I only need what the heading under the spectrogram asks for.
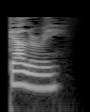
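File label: "gallery" British English; The arts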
